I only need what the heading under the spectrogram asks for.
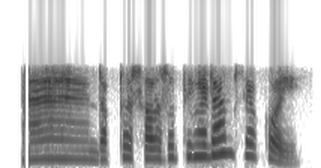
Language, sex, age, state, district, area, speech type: Santali, female, 45-60, West Bengal, Birbhum, rural, conversation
